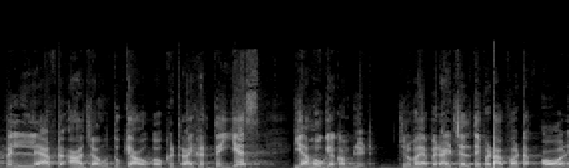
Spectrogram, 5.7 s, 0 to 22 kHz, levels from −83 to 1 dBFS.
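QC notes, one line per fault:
4.91 s, corrupt frame decoded: flipped bits in a short run of compressed frames reached the decoder, which played them anyway. The misread gains and codes place energy at wrong frequencies, giving a brief, loud burst peaking near about -5 dBFS.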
